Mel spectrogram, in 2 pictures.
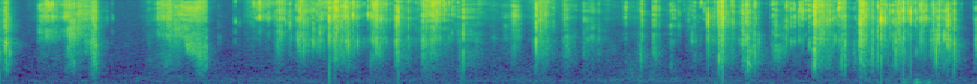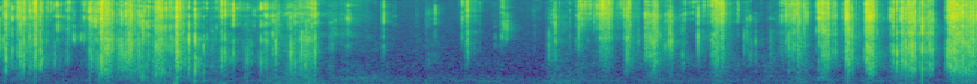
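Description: Shiny foil wrapping and pink paper fringe on a craft stick, crinkling and rustling as fingers handle it close to the microphone, in irregular bursts with short pauses.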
